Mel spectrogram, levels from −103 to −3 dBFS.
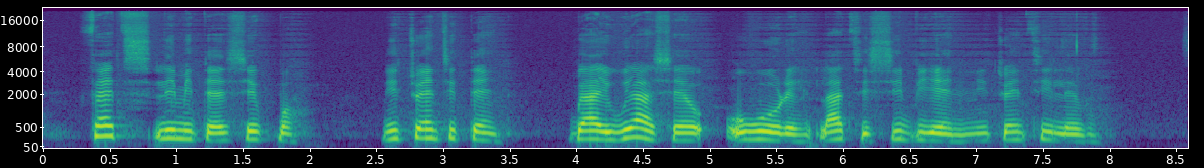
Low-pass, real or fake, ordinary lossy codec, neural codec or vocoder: none; real; none; none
